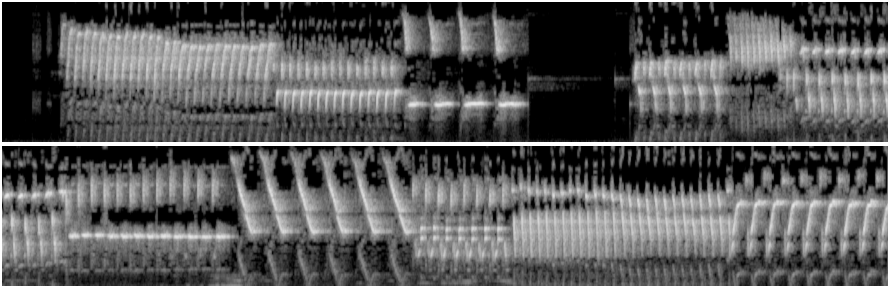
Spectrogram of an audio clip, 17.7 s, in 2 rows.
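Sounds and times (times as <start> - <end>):
canary singing: 0.6 - 5.3, 6.2 - 17.7.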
